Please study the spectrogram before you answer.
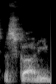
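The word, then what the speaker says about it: Bisciotti: I don't think you pronounce it correctly. It's Biscotti, but it's fine.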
